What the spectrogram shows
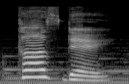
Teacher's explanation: when you say thursday you have to put your tongue in between your teeth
